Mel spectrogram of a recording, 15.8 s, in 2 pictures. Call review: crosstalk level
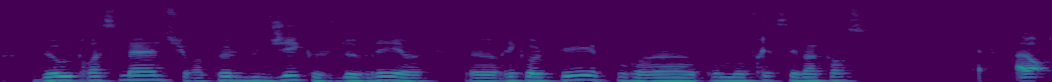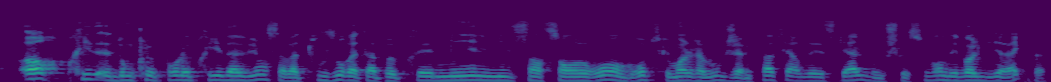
none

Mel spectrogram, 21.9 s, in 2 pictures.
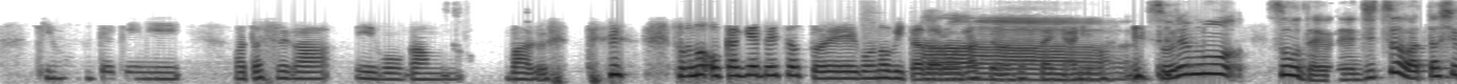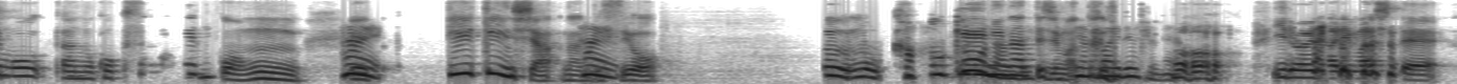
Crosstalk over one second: present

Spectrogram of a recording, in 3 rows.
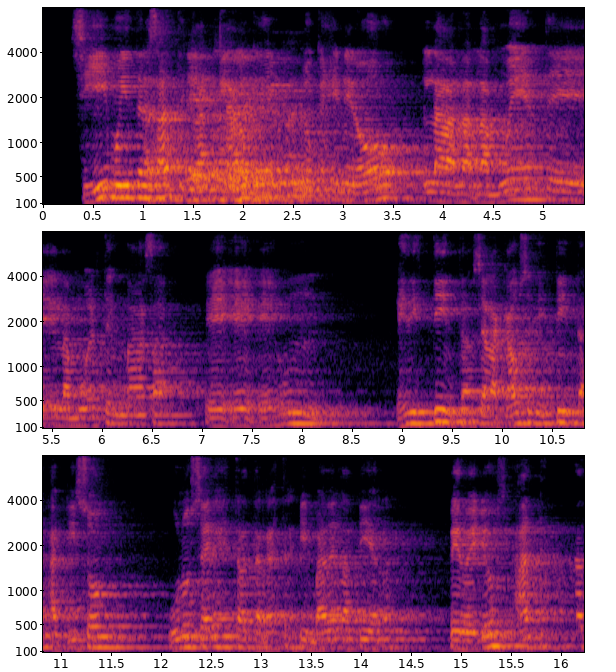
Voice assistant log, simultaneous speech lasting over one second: present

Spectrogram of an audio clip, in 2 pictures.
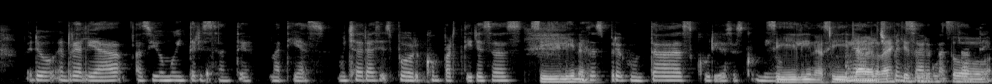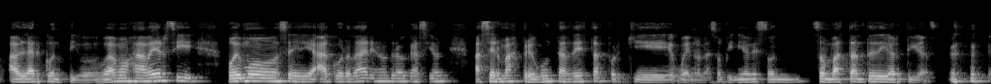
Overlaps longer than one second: present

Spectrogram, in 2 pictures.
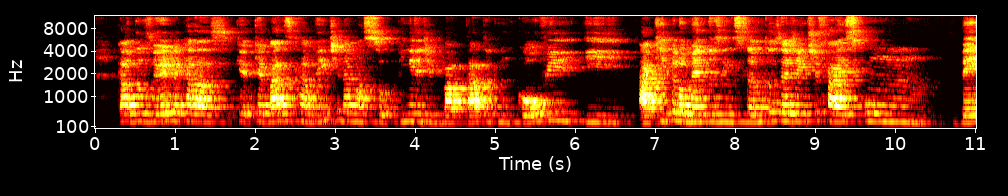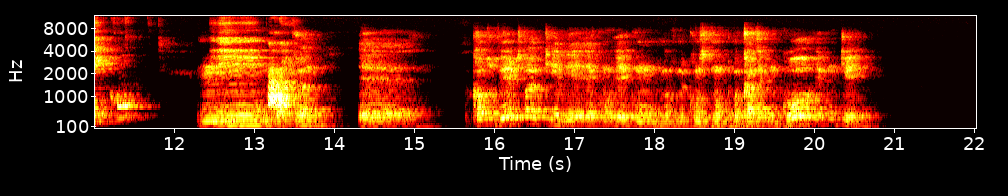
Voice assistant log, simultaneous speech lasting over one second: present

